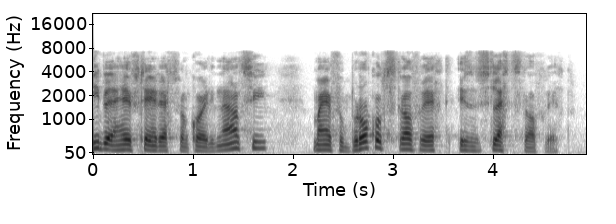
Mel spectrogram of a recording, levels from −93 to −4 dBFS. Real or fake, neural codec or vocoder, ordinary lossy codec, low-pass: fake; codec, 16 kHz, 8 kbps, FunCodec, trained on LibriTTS, 25 frames a second; none; 7.2 kHz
